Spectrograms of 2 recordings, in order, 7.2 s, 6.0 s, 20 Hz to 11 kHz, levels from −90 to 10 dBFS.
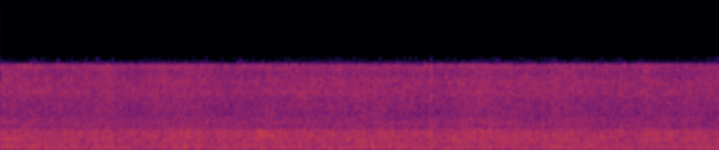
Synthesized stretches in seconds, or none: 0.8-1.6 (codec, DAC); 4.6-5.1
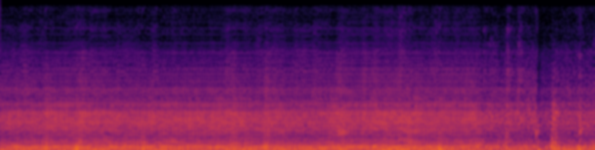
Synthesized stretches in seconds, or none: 0.0-4.8 (vocoder, Vocos)

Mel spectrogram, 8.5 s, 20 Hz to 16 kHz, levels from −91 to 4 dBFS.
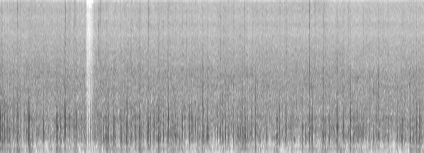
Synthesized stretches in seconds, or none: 0.0-1.4 (codec, SNAC); 3.3-8.5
